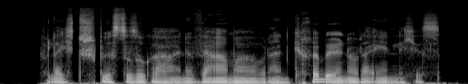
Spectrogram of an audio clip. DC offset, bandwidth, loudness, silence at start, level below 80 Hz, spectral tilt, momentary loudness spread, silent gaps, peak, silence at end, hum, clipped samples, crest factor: under 0.1%; 14.5 kHz; -23 LUFS; 0.4 s; -32 dBFS; -5.5 dB/octave; 8 LU; none; -6 dBFS; 0.2 s; none; under 0.1%; 16 dB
